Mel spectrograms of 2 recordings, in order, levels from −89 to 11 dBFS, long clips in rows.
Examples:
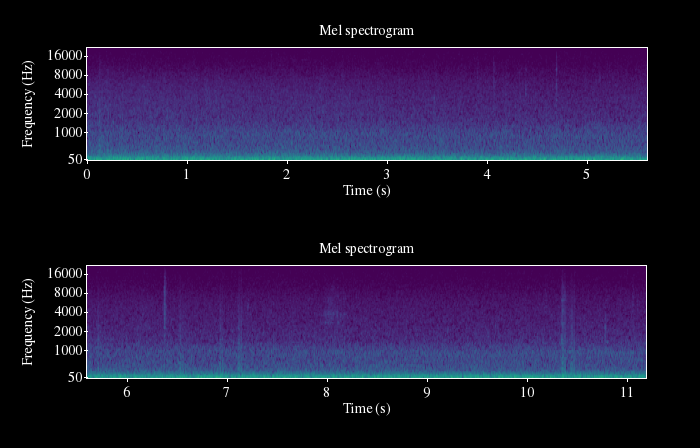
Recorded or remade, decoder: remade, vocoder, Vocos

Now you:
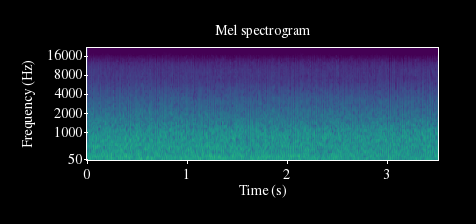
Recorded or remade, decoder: remade, vocoder, BigVGAN v2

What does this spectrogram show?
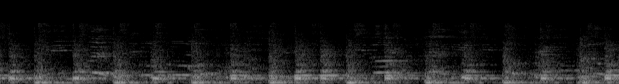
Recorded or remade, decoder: recorded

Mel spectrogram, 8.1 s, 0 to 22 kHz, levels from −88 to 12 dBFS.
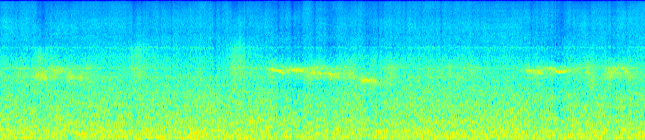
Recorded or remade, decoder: remade, autoencoder, DAC-VAE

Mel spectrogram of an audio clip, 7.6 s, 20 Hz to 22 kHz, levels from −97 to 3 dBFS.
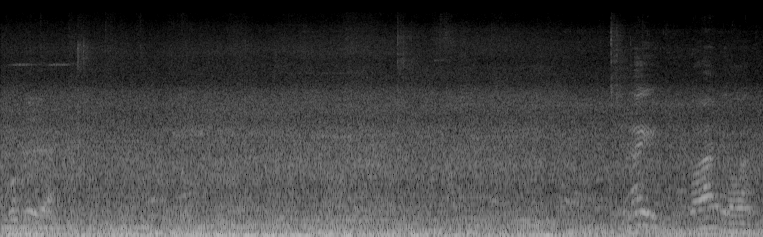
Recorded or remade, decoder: recorded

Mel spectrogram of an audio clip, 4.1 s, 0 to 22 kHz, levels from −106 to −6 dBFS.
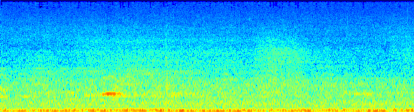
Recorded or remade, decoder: recorded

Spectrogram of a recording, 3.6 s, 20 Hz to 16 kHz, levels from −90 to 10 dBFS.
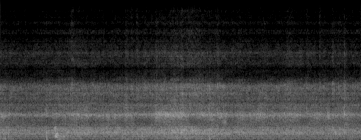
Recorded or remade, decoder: remade, autoencoder, DAC-VAE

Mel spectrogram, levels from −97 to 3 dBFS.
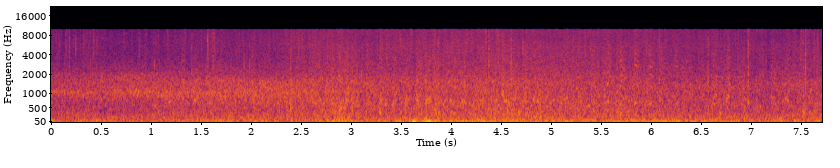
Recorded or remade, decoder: remade, vocoder, BigVGAN v2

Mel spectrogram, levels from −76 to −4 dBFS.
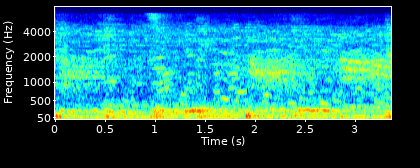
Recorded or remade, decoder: recorded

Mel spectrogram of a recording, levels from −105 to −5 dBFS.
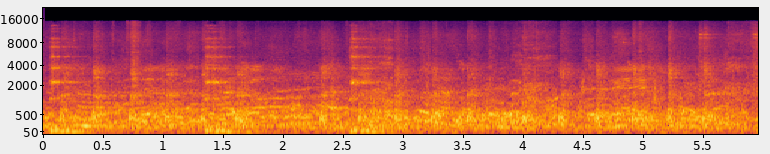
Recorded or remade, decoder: remade, vocoder, BigVGAN v2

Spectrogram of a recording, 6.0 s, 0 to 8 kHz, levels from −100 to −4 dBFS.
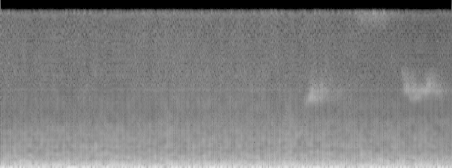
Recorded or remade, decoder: remade, vocoder, Vocos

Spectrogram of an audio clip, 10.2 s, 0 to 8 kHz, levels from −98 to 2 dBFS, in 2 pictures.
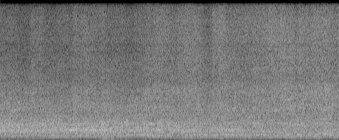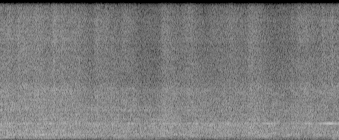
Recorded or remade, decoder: remade, codec, DAC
